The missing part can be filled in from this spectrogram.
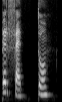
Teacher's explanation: E temos também esse som marcado no T. São dois T's juntos, então o som ali dura um pouquinho mais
